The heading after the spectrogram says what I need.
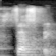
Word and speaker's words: suspect: Yes, you have suspect.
